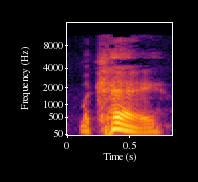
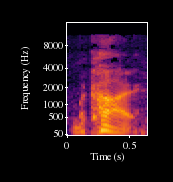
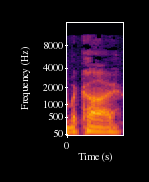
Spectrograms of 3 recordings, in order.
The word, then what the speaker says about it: Mackay: monster Patrick David McKai is actually spelled McKay but it's pronounced maai so I'm just going to call him Mai I might I might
